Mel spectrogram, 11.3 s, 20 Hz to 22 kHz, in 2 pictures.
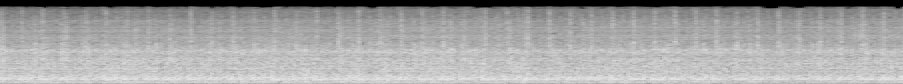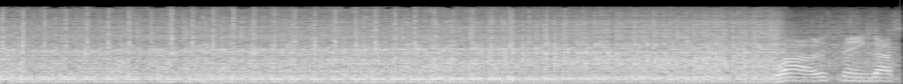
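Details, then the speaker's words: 2002 Kia Optima (P0102 mass air flow circuit low input, stalled when put in drive): after replacing a dry-rotted vacuum line, engine starts and settles into a steady, even idle by itself with no hunting, stumbling or stalling. "the idol is stand by itself"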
